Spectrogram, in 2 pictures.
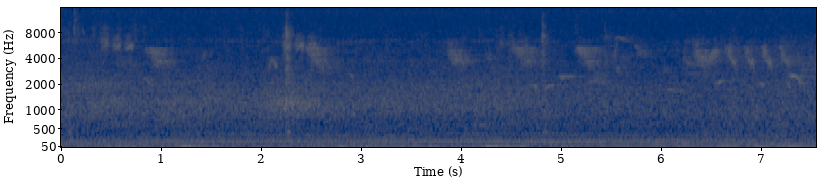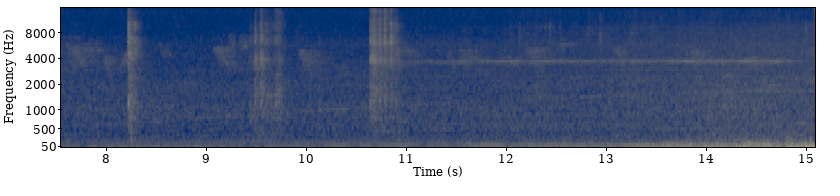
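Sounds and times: birds chirping: 0.2s - 14.8s
low rumble: 11.0s - 15.0s.

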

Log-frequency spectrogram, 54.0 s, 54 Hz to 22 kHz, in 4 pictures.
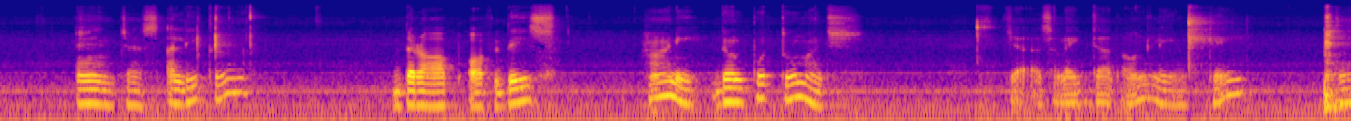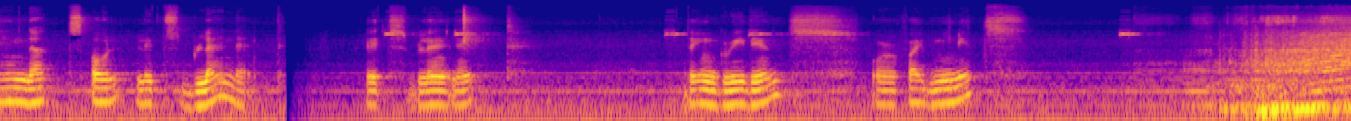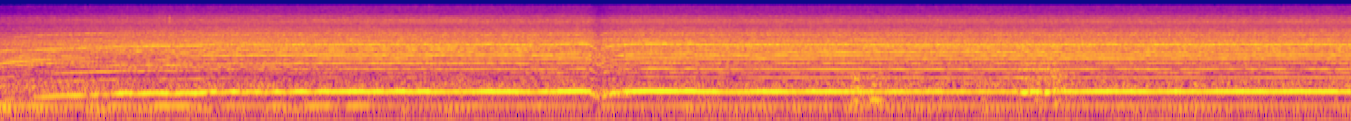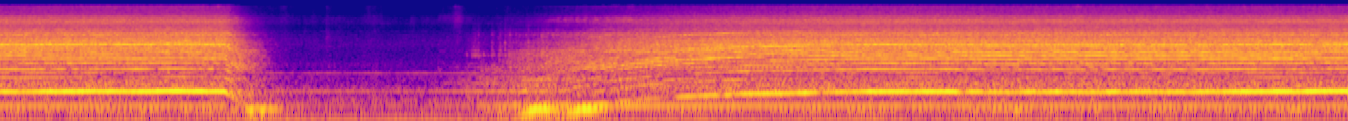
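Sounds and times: blender motor whining: 24.8s - 43.3s, 45.1s - 54.0s.

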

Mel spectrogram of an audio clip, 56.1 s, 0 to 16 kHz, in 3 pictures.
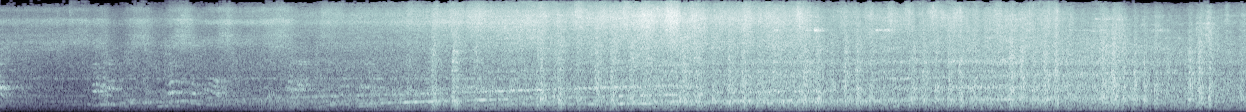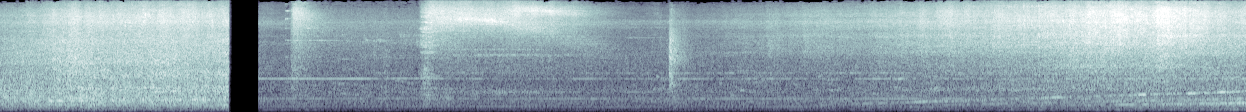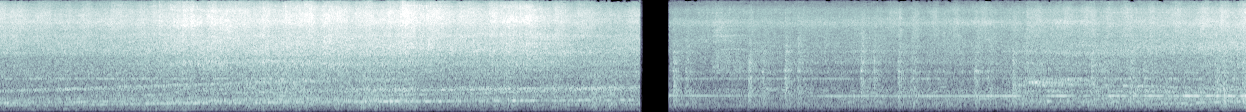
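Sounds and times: air hiss: 25.0s - 27.6s.

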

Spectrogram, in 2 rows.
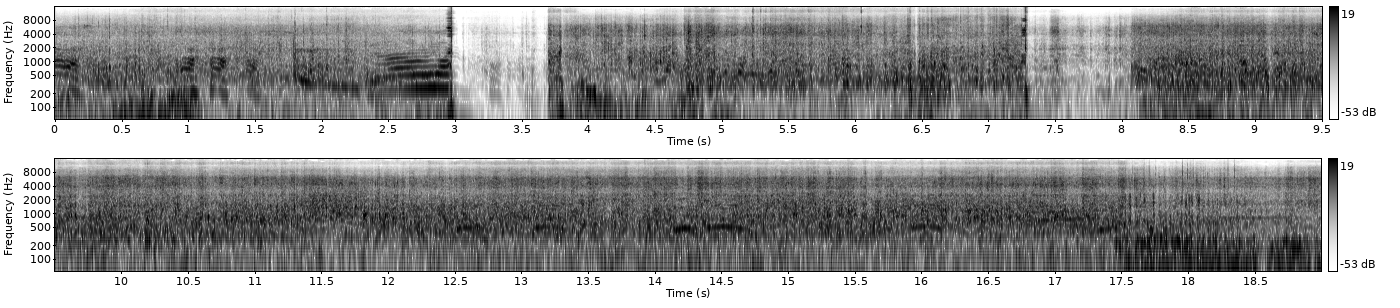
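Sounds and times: snowboards scraping icy snow: 0.0s - 2.9s, 3.7s - 19.0s
wind on microphone: 0.0s - 3.0s, 8.0s - 19.0s.

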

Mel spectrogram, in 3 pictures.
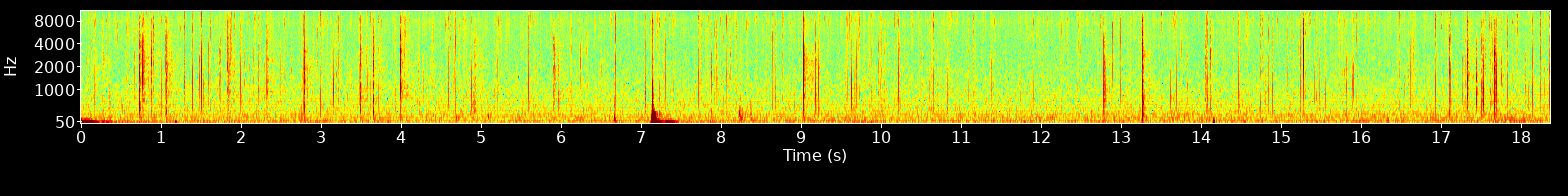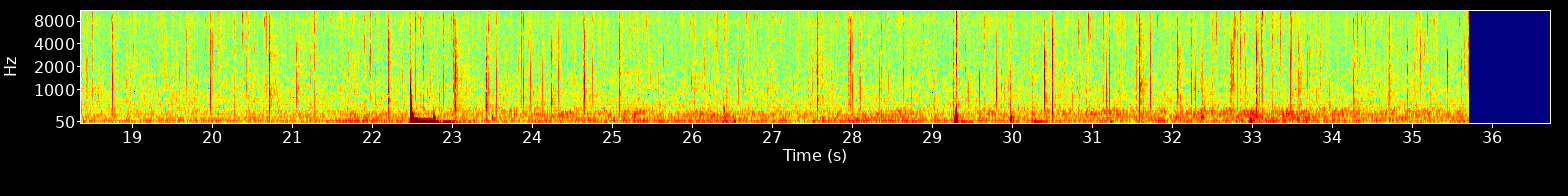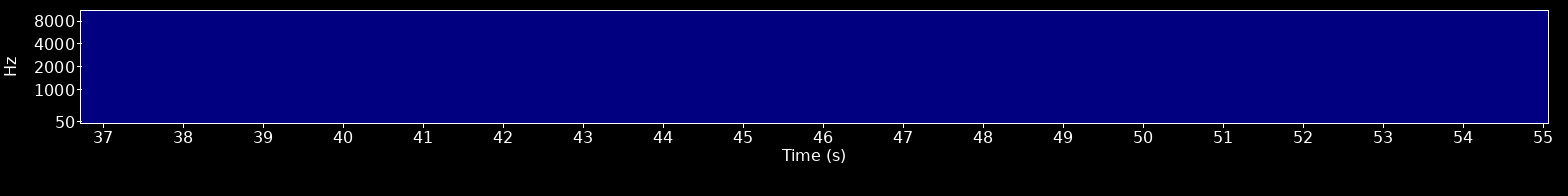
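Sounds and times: heavy dull thumps: 0.0s - 0.3s, 7.2s - 7.4s, 22.5s - 23.0s
campfire crackling: 0.0s - 35.7s.

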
